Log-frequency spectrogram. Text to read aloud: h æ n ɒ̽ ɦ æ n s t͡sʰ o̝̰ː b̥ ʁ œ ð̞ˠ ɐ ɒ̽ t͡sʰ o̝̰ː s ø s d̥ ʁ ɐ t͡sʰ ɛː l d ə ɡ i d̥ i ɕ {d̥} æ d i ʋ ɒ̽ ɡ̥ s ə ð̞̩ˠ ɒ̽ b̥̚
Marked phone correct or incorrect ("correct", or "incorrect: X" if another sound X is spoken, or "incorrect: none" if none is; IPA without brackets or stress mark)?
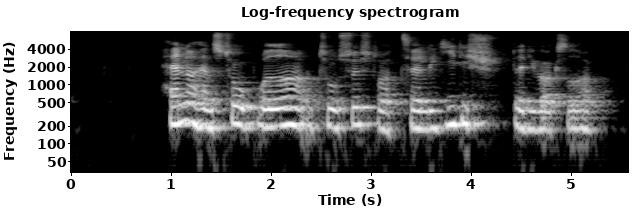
correct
